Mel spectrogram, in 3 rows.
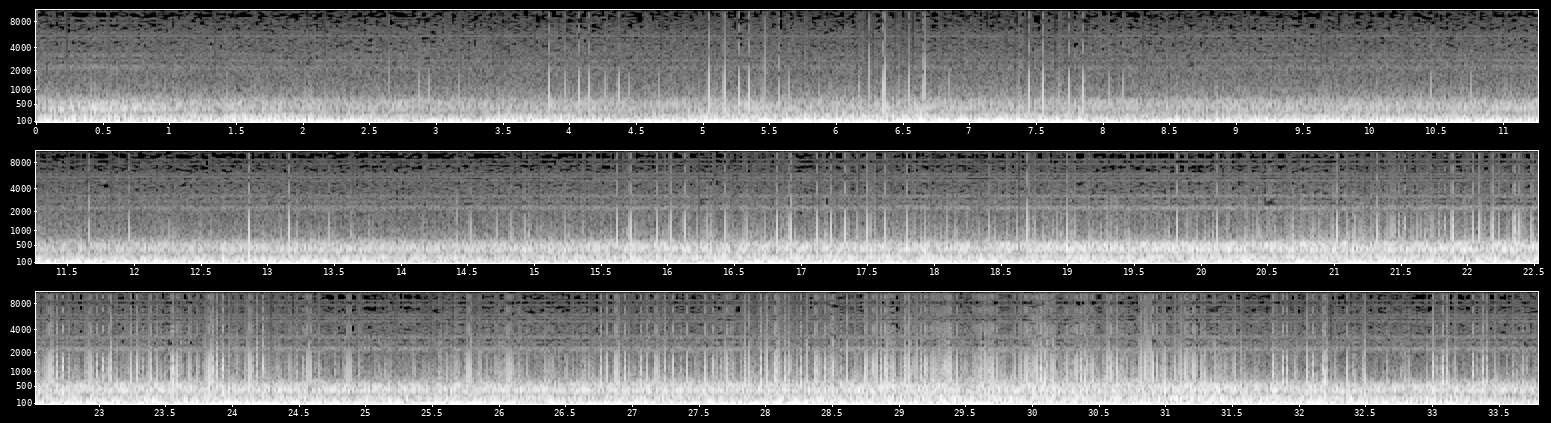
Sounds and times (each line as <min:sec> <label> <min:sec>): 0:10.6 processed vocal recording 0:33.7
